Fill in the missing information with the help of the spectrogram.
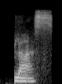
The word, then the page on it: plus: Indian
